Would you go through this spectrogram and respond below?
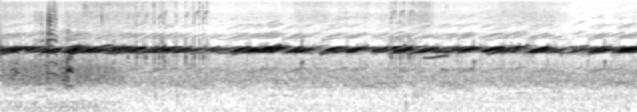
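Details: Chorus of spring peepers calling to mate at Middle Creek Wildlife Management Area, Pennsylvania, as days warm near spring: dense, overlapping high shrill peeps merge into a continuous ringing trill, with a faint goose honk near the start.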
